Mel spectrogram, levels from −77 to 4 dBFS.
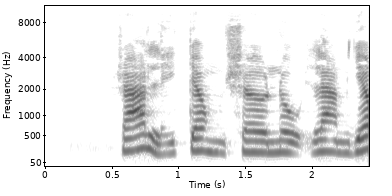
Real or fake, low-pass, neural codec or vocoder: real; 9.9 kHz; none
